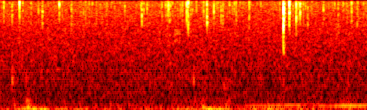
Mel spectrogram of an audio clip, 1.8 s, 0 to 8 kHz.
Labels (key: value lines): label: anthrophony, boat engine
recorder: SoundTrap 300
